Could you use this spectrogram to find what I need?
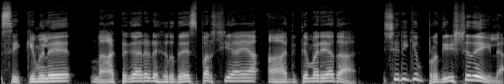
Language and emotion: Malayalam, surprised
